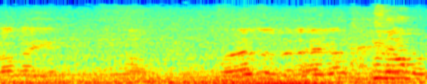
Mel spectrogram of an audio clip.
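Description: A teenage boy speaks casually up close.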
